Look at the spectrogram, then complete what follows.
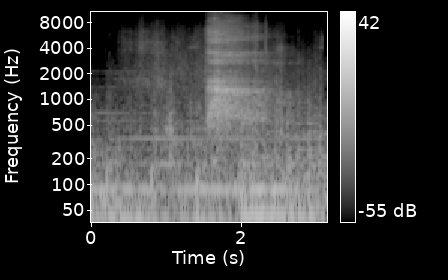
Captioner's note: sighs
